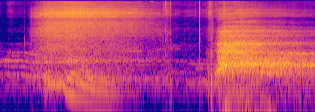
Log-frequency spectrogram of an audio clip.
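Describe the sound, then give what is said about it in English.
Deep breathing led in a church service: a sighing exhale with a falling voiced tone, then a louder, noisy rush of breath that runs to the end. “let's take a deep breath.”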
